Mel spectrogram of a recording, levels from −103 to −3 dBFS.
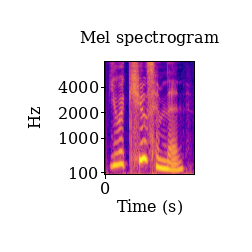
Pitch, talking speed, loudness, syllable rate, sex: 265 Hz, 215 wpm, -14 LUFS, 6.5 syllables/s, female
